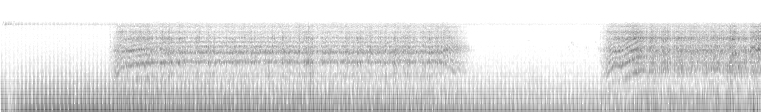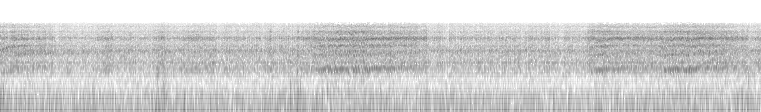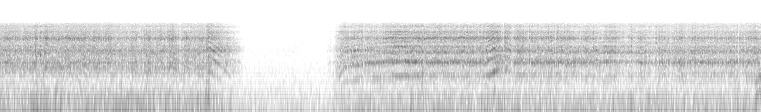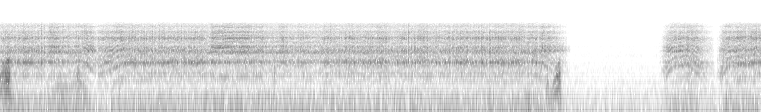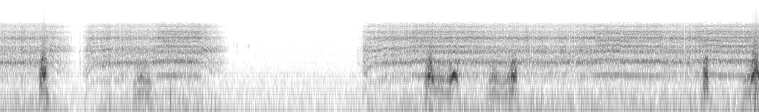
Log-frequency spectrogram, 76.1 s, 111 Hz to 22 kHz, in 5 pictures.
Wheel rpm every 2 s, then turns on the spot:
0, 110, 160, 160, 90, 0, 150, 230, 230, 230, 230, 210, 230, 230, 220, 230, 230, 90, 40, 160, 170, 160, 160, 150, 150, 160, 160, 160, 50, 30, 120, 100, 90, 0, 120, 160, 160, 160.
none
